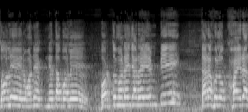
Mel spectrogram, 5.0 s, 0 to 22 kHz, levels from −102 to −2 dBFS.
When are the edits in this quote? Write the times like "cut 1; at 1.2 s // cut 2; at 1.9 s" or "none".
cut 1; at 1.8 s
